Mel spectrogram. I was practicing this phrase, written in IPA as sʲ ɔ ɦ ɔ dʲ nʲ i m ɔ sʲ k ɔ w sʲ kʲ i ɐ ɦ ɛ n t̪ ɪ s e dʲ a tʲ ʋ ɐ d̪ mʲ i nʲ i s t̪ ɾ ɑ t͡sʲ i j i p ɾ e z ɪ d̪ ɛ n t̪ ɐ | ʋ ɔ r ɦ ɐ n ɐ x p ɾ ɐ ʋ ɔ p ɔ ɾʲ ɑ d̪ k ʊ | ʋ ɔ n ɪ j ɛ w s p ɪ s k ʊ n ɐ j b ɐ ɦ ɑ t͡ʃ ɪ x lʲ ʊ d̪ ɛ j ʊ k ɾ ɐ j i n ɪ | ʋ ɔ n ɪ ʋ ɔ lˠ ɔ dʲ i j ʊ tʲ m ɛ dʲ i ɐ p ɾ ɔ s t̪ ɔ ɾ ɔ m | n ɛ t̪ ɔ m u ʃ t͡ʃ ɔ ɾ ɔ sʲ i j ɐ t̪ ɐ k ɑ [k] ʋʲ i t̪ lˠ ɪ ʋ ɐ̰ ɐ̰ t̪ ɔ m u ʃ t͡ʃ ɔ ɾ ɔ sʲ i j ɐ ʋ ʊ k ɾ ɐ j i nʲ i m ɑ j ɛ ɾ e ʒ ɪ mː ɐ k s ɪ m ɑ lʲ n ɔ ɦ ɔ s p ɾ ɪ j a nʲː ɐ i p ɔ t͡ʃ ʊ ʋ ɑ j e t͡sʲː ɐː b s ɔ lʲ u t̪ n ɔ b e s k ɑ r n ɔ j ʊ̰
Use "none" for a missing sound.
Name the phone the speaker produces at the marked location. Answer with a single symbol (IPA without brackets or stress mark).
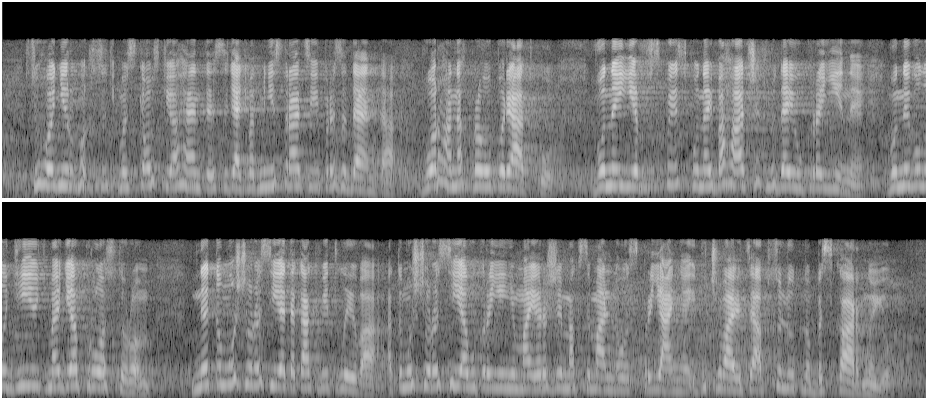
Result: k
